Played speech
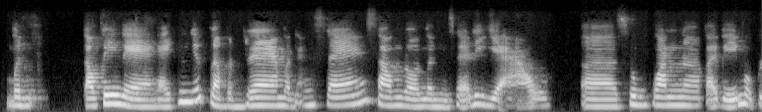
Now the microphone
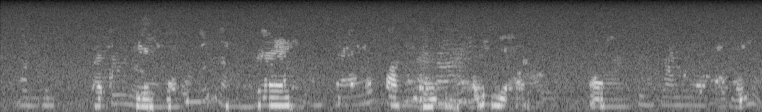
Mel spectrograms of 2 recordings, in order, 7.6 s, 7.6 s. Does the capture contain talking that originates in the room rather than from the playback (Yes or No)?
Yes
